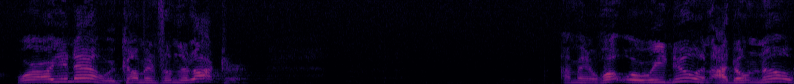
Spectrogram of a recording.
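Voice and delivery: high, loud, fast storytelling from the pulpit; lively preaching. Acted. Pastor amusing the congregation about doctor visits, loud and quick. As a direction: rattle off the doctor visits for laughs.

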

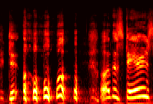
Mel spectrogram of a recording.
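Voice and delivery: high, slow words through laughter; cracking up while asking; laughing disbelief. Real, not acted.

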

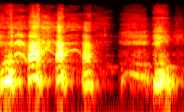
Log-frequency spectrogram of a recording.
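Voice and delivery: loud, high burst of laughter; short, high-pitched belly laugh. Real, not acted. Laughs after quoting joy verse.

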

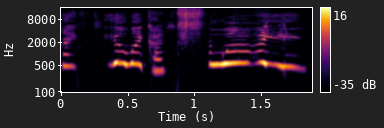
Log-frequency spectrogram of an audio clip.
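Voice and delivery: very high, slow, stretched-out joy; imitated elated child. Mom imitating daughter riding with arms out, high elation. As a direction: float it up high and draw it out.

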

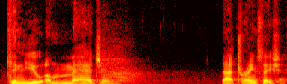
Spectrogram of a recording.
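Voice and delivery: low and soft, drawing the room in close; quiet, heavy storytelling; hushed sermon voice. Acted. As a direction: bring it down to a grave hush. Preacher drops to a hushed retelling.

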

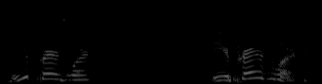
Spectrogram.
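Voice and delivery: ordinary delivery

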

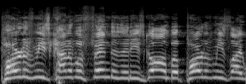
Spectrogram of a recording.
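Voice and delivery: ordinary talk, nothing marked

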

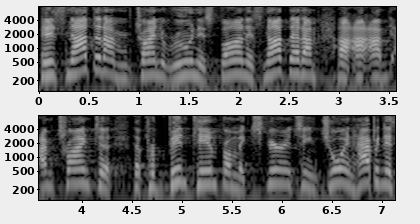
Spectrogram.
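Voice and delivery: loud, high impassioned sermon; preaching at full force. Acted. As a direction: preach it to the back row. Preaching about his son.

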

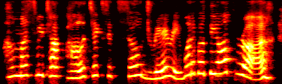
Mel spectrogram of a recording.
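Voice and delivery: high, airy society-lady impression; Louise. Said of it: "And Louise is like".

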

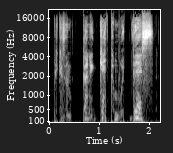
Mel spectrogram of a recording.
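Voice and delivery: conspiratorial whisper; hushed, voiceless and sly. A narrator's reading. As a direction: whisper the plan to your friend. Friends hiding, whispered scheme.

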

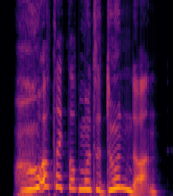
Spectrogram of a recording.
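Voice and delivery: loud, high scoffing question; incredulous. A narrator's reading. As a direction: challenge his absurd idea. Girlfriend scoffs at absurd reproach.

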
